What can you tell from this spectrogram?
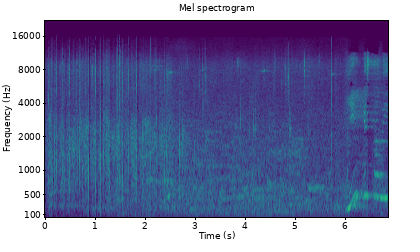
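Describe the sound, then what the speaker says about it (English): Audience applause at a kindergarten Christmas concert, many hands clapping in a dense crackle that thins out toward the end as children's voices and movement come in, followed by a brief rising tone. "Big clap for K2 Triangle!"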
